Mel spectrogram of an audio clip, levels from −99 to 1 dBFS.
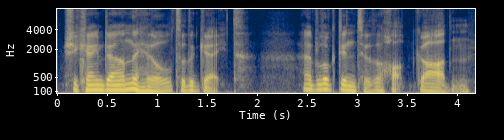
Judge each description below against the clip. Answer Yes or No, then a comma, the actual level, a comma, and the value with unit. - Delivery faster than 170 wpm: Yes, average, 200 wpm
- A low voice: Yes, low, 110 Hz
